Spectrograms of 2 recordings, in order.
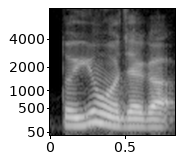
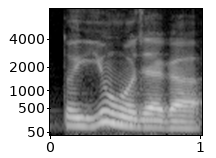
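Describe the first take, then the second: No difference in how they are said.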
